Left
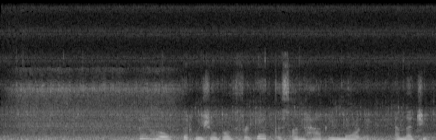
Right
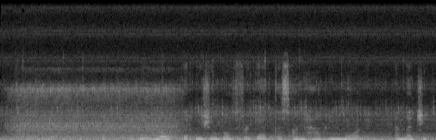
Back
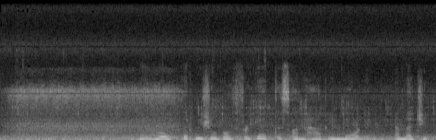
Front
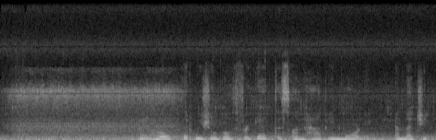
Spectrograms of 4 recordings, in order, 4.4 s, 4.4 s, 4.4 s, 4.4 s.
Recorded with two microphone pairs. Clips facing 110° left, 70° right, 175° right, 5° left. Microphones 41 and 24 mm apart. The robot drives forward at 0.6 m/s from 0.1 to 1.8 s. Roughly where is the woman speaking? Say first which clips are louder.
Left 4 dB, front 1 dB; ahead left.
